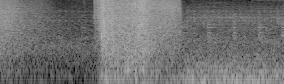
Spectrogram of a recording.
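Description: Steam hisses in a sudden burst.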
